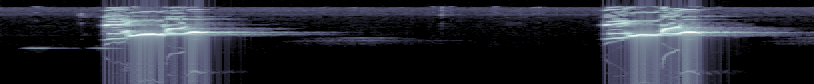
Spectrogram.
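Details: Two identical high, thin, squeaky notes from a Eurasian siskin (Spinus spinus), each with a short upward flick and a slurred fall, about two and a half seconds apart in silence.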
